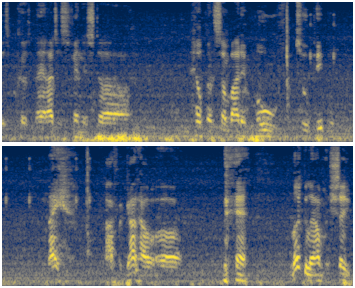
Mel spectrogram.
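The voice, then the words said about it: Tired, worn-out voice. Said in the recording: “I sound a little exhausted.”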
